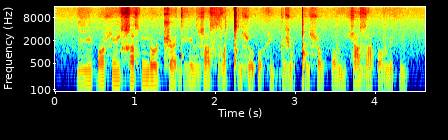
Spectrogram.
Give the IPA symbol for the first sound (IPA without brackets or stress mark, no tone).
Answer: ɣ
